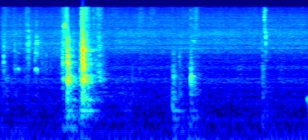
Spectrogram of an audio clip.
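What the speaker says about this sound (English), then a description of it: "So we'll slice our leek" A knife slicing through a leek on a cutting board, a couple of close crunchy cuts followed by quieter, sparser strokes, with no one speaking.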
